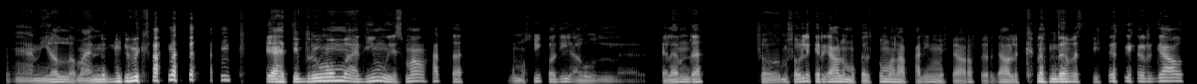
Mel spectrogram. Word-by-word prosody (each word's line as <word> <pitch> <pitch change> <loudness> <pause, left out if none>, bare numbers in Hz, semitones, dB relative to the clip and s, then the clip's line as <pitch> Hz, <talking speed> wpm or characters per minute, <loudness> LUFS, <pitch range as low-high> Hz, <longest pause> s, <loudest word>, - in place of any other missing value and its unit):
يعني 85 +3 -6
يالّا 115 -2 -1
مع 90 0 -3
إنه 110 +3 +2
الجيل 140 +8 +4
بتاعنا 185 +4 +6 0.9
يعتبرُوه 130 +5 +6
هُم 175 -1 +6
قديم 145 +6 +1
ويسمعوا 135 +7 -2
حتى 140 -7 -7 0.5
الموسيقى 105 +6 -8
دي، 130 -1 -6
أو 95 -3 -8
ال 75 -5 -16
الكلام 110 - -7
ده، 115 +1 -1 0.5
مش - - -12
ها 105 +1 -6
مش 110 -1 -7
هاقول 120 - +2
لِك 135 -3 -1
يرجعوا 125 +3 +2
لأم 115 -5 0
كلثوم 95 +7 -5
ولا 115 -3 -1
عبد 100 - -5
الحليم، 110 +3 -6
مش 90 - -9
حيعرفوا 90 +1 -7
يرجعوا 100 +3 -4
للكلام 120 +5 0
ده 125 0 +6
بس 120 -3 -5 0.5
يرجعوا 155 +3 0
115 Hz, 175 wpm, -22 LUFS, 100-135 Hz, 0.9 s, بتاعنا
